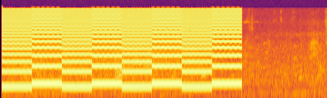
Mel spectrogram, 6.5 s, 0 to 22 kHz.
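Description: Two-tone emergency siren, alternating a low and a high note about every 0.6 s at a loud, steady level. It cuts off suddenly about five seconds in, leaving faint outdoor background noise.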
